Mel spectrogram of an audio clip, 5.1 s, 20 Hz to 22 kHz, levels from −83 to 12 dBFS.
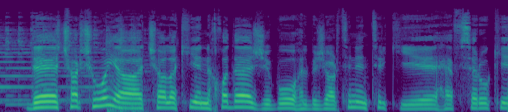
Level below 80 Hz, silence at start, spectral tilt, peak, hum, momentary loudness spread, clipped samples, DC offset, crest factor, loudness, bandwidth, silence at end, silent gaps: -56 dBFS; 0 s; -5 dB/octave; -4 dBFS; none; 10 LU; under 0.1%; under 0.1%; 18 dB; -21 LUFS; 15.5 kHz; 0 s; none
